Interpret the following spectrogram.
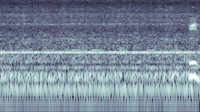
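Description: Steady mechanical hum of a running machine, with a constant whine over a low drone.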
